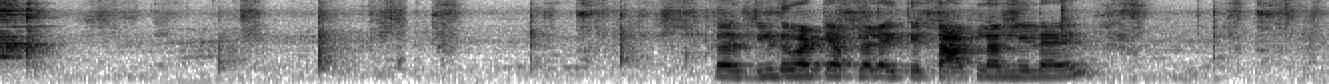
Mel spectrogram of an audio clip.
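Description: A spoon stirs thick batter, scraping against a metal bowl.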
